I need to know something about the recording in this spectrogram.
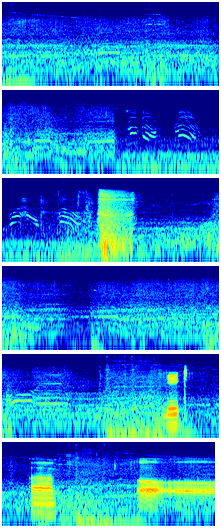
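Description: A racing car engine hums and revs steadily.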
